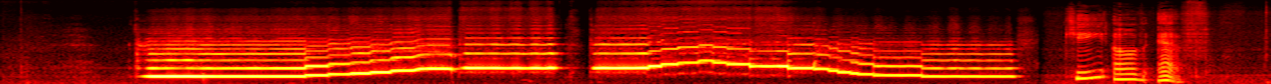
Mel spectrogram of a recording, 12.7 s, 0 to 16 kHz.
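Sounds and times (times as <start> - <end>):
bamboo flutes in the key of F: 1.3 - 10.2.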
